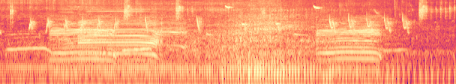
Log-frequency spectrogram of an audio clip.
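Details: Tame village cattle trotting down the hill to their pen: a sustained moo opens, followed after a noisy gap of movement by a second, slightly shorter bellow, while small birds chirp faintly.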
